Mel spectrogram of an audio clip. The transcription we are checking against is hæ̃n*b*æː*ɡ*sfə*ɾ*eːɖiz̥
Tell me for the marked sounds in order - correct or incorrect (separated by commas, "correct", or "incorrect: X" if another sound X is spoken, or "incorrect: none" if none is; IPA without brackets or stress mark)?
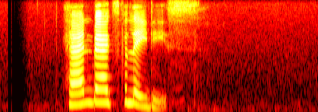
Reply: correct, correct, incorrect: l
